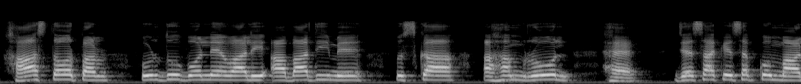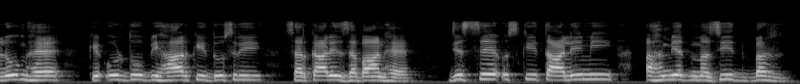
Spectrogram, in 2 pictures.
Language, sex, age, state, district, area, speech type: Urdu, male, 18-30, Bihar, Purnia, rural, spontaneous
